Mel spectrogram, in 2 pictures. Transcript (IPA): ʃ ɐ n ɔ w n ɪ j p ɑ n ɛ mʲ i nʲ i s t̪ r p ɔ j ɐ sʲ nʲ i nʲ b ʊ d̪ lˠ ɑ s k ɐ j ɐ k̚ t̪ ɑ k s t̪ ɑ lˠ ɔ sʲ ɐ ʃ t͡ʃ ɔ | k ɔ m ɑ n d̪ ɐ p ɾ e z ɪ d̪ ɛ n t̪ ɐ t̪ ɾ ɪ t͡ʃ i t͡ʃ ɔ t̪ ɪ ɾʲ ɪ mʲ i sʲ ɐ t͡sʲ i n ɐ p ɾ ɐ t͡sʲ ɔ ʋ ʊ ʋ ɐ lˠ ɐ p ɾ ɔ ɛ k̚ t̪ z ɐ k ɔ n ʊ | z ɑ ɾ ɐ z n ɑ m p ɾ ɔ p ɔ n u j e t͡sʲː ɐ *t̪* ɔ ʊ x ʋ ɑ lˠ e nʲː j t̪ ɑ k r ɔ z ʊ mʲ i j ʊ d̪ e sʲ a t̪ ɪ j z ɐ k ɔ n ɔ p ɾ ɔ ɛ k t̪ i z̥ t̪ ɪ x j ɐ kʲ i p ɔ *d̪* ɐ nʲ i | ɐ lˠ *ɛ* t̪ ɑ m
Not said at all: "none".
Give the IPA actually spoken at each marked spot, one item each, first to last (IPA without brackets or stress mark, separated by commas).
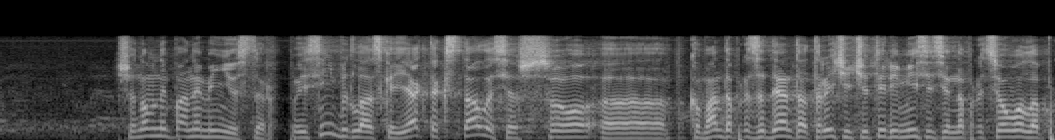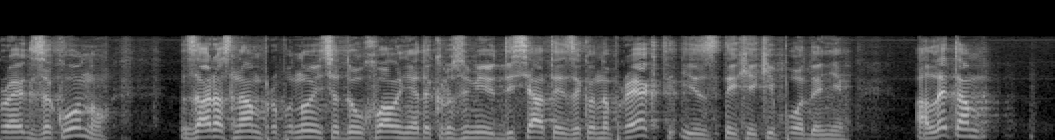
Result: d̪, d̪, ɛ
